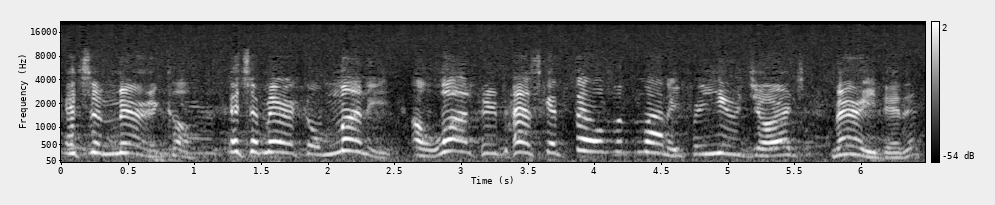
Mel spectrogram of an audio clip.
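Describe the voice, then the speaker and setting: A man acting an excitable, marveling family friend in a live radio play from a 1940s script. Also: very high-pitched, moderate pace, heavily acted, low-quality recording. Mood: amazed. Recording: live stage with crowd behind.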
